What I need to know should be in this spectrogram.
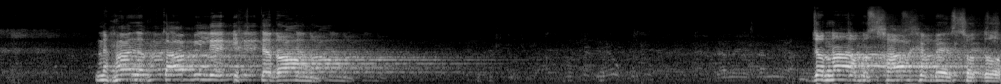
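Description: A middle-aged man chants melodically into a microphone, heard through loudspeakers with echo.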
